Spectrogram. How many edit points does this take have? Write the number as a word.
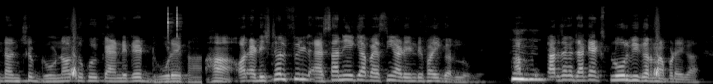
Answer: one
